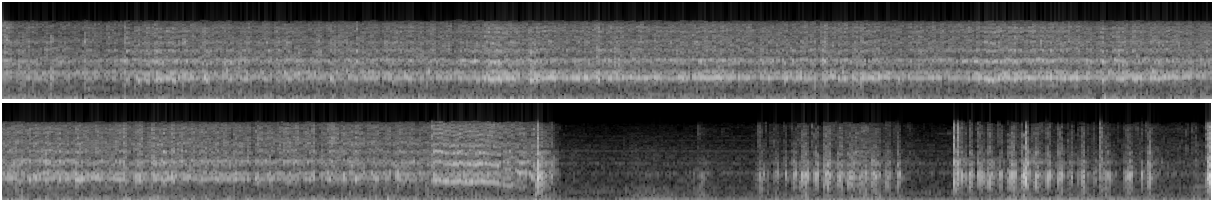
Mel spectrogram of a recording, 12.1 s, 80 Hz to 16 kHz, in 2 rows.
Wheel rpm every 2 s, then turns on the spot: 230, 230, 230, 230, 110, 10.
8-12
